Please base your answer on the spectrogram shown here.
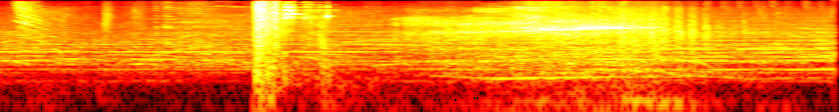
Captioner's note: gunshot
